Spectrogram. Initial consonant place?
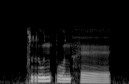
velar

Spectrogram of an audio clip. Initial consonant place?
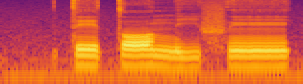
alveolar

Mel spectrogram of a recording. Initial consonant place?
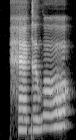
glottal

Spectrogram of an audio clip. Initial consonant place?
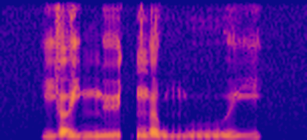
palatal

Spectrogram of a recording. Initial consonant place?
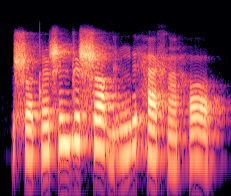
retroflex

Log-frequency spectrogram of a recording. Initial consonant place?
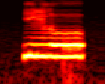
palatal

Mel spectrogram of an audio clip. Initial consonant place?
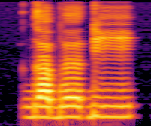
velar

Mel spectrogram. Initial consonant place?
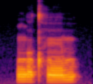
velar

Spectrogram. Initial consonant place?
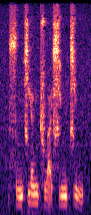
alveolar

